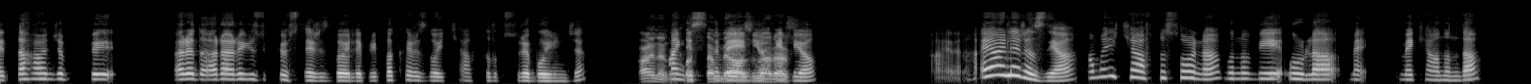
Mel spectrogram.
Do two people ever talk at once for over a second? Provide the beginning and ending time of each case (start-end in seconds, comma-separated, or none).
6.7-8.1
